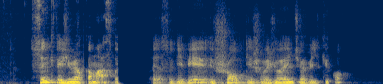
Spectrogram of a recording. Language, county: Lithuanian, Kaunas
